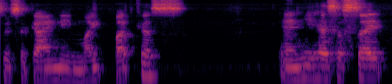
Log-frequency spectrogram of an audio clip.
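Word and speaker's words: Butkus: org and it's spelled uh Buu t k s kind of like dick buckus the the famous Chicago uh Bears football player but anyway um I've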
